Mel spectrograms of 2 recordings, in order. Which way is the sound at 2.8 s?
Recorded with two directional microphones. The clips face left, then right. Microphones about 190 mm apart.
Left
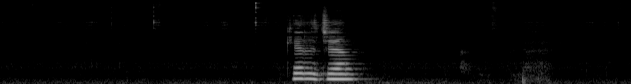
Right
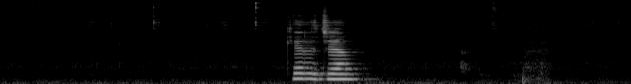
20° left (ahead or behind).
